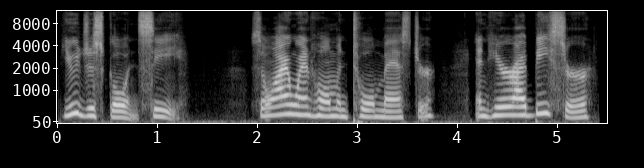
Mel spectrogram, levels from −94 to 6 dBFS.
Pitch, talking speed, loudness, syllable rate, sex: 225 Hz, 185 wpm, -17 LUFS, 4.5 syllables/s, female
